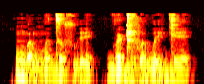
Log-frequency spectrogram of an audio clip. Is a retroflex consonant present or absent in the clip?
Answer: present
